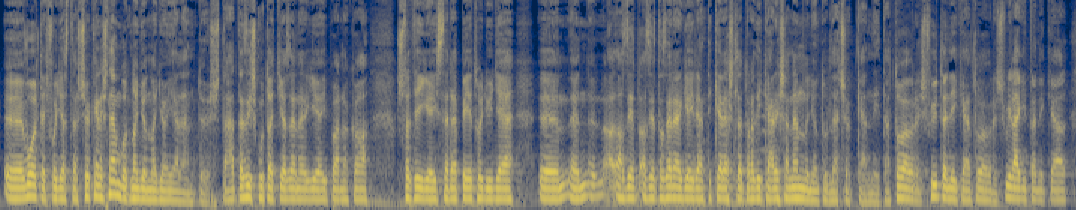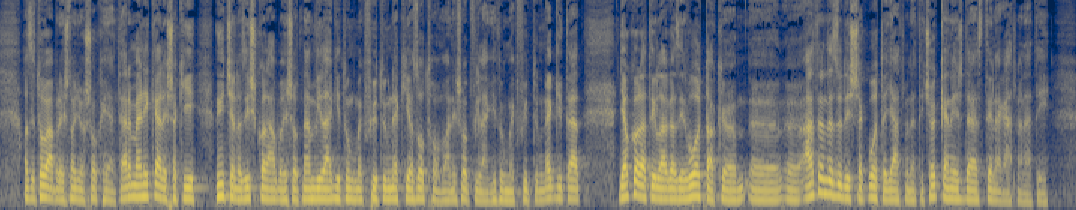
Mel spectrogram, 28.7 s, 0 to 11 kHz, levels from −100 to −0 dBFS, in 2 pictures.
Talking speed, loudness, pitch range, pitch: 170 wpm, -19 LUFS, 110-130 Hz, 120 Hz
